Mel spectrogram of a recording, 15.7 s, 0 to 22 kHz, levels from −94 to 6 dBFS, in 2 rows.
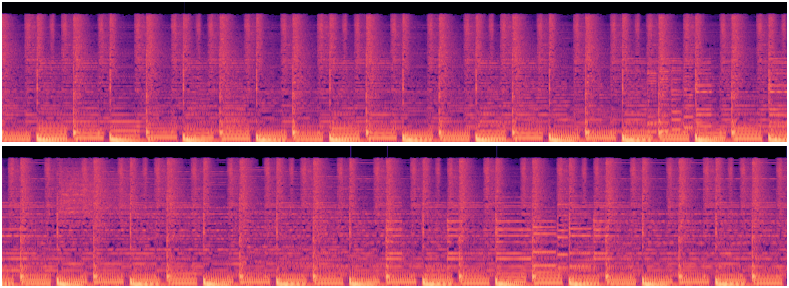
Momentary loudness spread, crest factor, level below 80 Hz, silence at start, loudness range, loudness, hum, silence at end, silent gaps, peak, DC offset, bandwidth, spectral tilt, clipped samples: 2 LU; 14 dB; -18 dBFS; 0 s; 1 LU; -16 LUFS; none; 0 s; none; 0 dBFS; under 0.1%; 16.5 kHz; -4 dB/octave; under 0.1%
